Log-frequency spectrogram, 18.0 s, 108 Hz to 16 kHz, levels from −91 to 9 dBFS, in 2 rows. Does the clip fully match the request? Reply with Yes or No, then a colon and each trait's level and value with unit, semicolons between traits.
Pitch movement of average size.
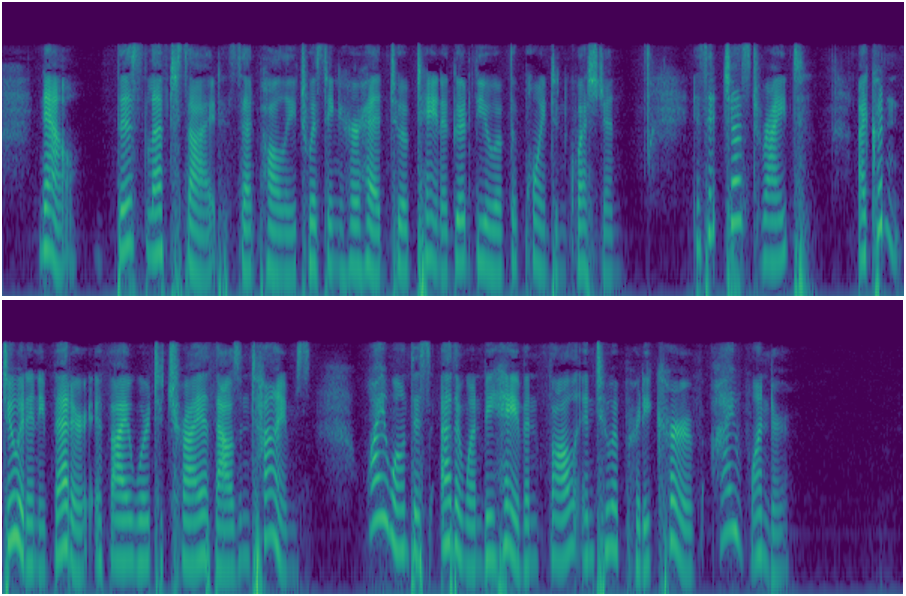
Yes: average, 4.3 semitones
